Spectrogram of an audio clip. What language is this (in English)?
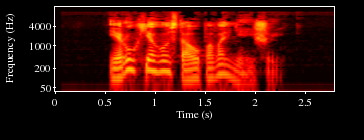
Belarusian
